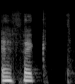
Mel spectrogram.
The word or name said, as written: efekt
